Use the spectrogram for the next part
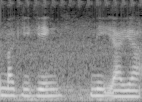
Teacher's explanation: ang i at ang n ay magkakapalit ng posisyon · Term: metatesis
